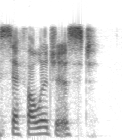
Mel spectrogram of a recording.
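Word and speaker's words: psephologist: I did do a quick search myself, but I'd love to hear from you what is involved in being a sophologist. – It just involves the studying of elections, voting, voter behaviour, and all those kinds of things. It's a funny sounding word with a silent P at the front of it that I believe comes from something involving pebbles.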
